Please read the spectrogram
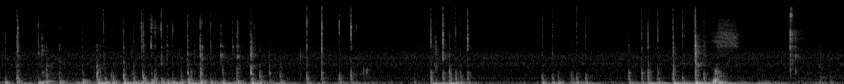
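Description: Typing on a computer keyboard: rapid keystroke clicks in quick runs, with a short lull a little past the middle.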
